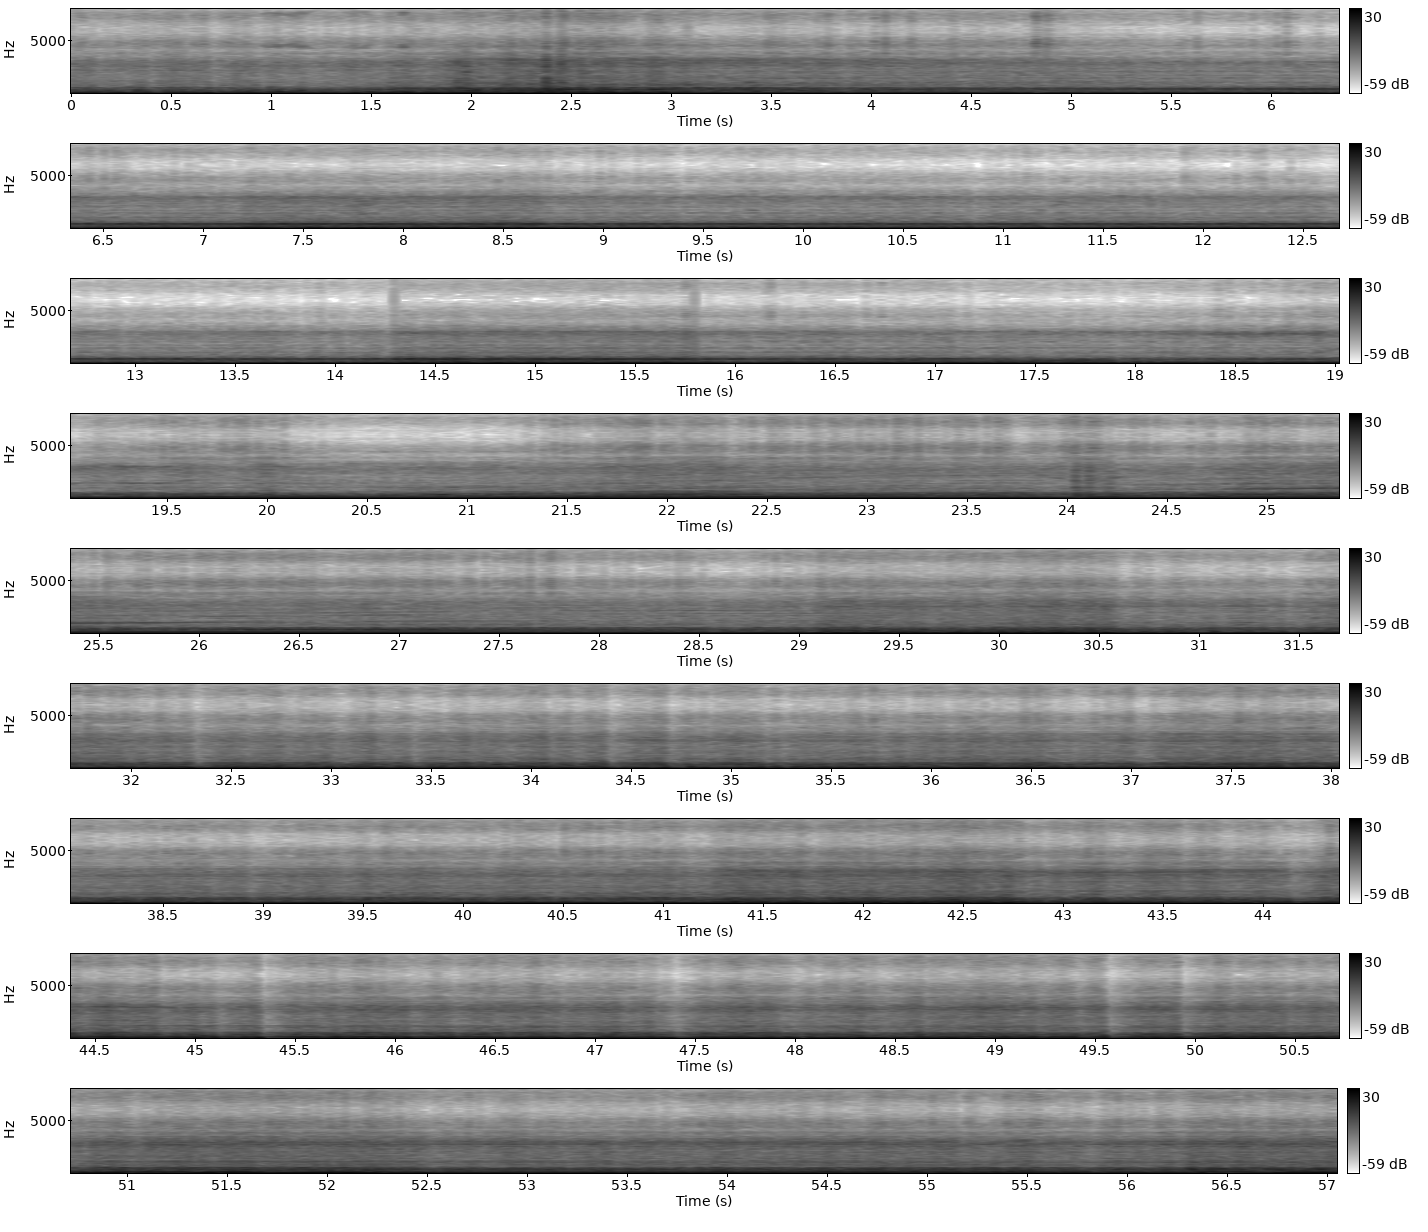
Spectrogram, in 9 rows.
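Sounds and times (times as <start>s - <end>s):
wind noise on microphone: 0.0s - 3.8s, 22.5s - 57.0s
motorcycle engine running: 0.0s - 57.0s.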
